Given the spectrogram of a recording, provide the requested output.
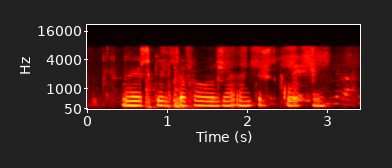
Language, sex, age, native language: Icelandic, male, 12, Icelandic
